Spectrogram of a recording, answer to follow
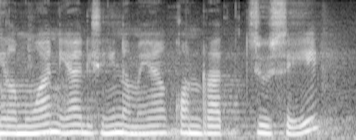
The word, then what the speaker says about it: Konrad Zuse: ya di sini namanya konrad zuse bacanya gimana nih ini orang Jerman Biasanya kalau nama Jerman Ini bacanya seperti bahasa Indonesia ya dia disebut sebagai penemu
